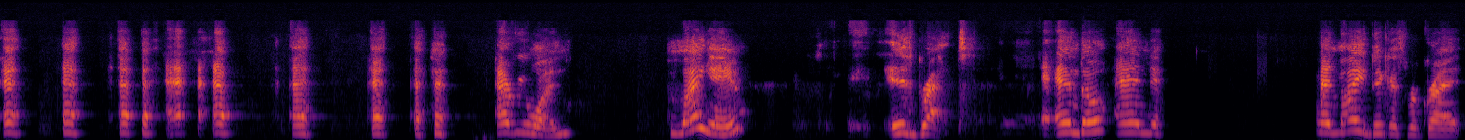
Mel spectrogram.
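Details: Adult who stutters, taking part in a stuttering support meeting, with repetitions and filled pauses; stuttering.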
